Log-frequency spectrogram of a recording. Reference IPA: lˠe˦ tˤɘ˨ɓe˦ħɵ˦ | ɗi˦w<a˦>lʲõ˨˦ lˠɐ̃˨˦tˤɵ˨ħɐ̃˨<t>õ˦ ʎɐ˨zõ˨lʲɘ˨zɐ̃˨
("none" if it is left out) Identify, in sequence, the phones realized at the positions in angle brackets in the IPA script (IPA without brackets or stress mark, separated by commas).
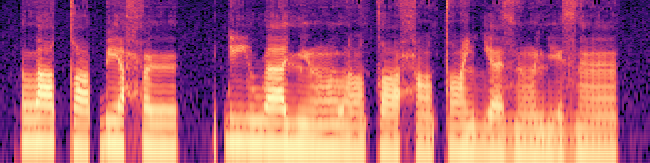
a˦, tˤ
